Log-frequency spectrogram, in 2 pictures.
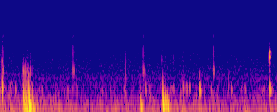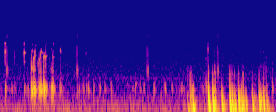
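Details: Low, irregular gurgles and rumbles from the abdomen, with quiet gaps between bursts; ordinary bowel sounds during digestion.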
